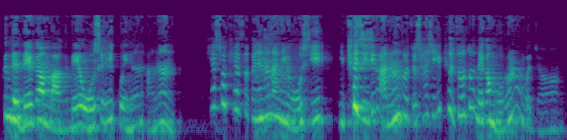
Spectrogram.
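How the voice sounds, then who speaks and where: Animated woman teaching a Bible lecture. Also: on the high side, fast talker. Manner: conversational, asks rhetorical questions, acts out quoted inner voices. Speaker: pastor's wife giving a Bible lecture.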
